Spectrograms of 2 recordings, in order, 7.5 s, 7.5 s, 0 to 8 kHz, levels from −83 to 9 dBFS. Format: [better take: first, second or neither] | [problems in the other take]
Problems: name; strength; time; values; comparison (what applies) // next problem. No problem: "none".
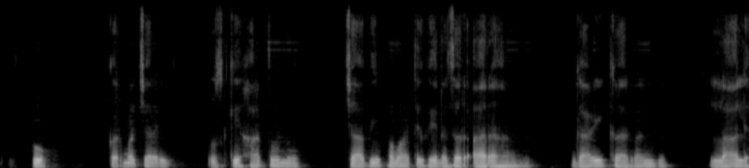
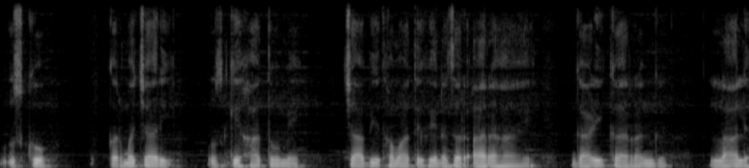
second | noise reduction (neural mask model DeepFilterNet 3)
